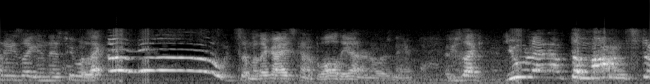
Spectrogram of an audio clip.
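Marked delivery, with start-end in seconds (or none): 1.1-2.2 very high, loud falsetto cry; mock panicked wail. Bystanders see everyone running, mock panicked wail. 5.1-6.5 high, loud, drawn-out accusation; mock horrified shout. Man blames the guy who freed the monster, mock shout.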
